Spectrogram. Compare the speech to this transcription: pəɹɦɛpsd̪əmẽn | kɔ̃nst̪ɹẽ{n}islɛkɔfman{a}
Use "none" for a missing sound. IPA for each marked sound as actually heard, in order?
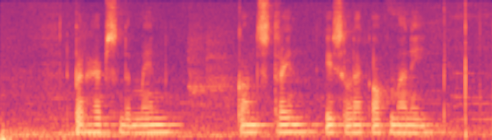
n, i

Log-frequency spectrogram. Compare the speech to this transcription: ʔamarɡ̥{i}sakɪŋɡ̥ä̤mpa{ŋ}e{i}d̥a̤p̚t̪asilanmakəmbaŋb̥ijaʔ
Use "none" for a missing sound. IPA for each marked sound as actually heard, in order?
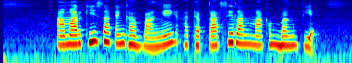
i, ŋ, a

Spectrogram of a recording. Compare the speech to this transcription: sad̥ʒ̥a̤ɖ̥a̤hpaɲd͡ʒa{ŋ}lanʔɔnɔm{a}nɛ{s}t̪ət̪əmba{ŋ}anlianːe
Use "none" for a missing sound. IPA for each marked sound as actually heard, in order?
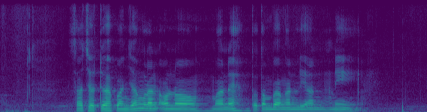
ŋ, a, h, ŋ

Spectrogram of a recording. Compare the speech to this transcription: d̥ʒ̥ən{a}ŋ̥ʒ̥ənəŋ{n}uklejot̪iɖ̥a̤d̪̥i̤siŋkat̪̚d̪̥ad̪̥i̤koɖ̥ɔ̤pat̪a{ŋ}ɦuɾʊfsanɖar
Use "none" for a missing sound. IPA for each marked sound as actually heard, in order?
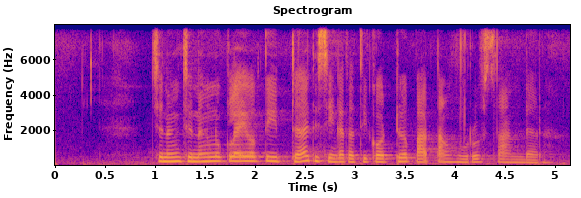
ə, n, ŋ

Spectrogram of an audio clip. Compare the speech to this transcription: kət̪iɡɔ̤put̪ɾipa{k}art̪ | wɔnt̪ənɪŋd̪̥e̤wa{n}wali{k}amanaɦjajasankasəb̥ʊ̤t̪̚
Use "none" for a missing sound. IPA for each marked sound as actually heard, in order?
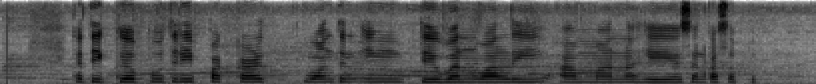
k, n, none

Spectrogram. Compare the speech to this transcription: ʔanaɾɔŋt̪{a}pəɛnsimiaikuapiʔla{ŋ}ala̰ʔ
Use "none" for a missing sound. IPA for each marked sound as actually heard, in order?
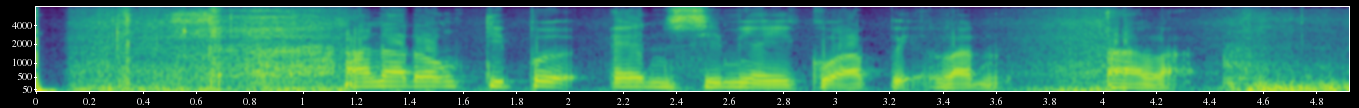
i, n

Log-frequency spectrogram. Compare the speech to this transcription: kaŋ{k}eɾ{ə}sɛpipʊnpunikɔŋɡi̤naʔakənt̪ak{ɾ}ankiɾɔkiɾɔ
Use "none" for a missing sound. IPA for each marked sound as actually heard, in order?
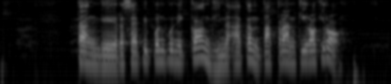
ɡ, ə, ɾ

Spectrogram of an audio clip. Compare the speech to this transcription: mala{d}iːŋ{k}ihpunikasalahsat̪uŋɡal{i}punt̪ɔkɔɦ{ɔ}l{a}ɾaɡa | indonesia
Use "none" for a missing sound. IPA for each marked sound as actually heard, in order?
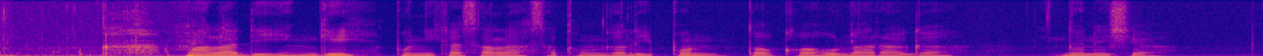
d, ɡ, i, u, a

